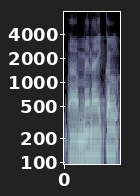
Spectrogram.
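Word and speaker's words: maniacal: और ये रहेगा मैनाइकल, इसका मैनाइकल प्रोनाउंसिएशन रहेगा, तो याद रखिएगा ये मैनाइकल रहेगा।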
